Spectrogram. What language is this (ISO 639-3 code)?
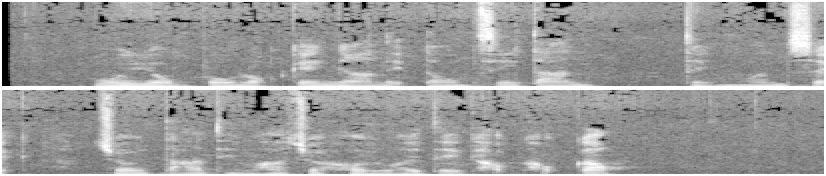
yue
